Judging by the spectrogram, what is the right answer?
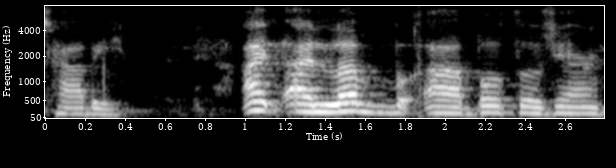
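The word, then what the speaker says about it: Hobbii: Yeah, little knits, and I always said Hobie, but I guess it's pronounced hobby.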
